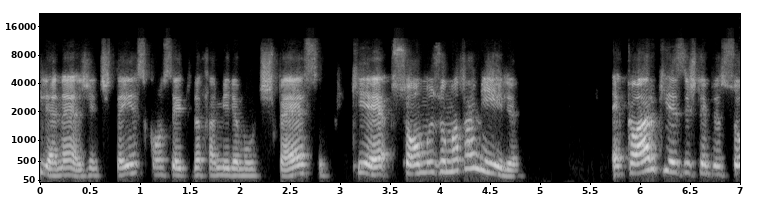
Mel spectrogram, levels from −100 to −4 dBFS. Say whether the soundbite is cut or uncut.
cut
